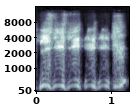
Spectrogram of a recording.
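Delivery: high, put-on giggle in pulses; Rinna-esque cackle. Host mocks reality star, high imitation cackle. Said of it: "the laugh is kinda Rinna-esque".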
